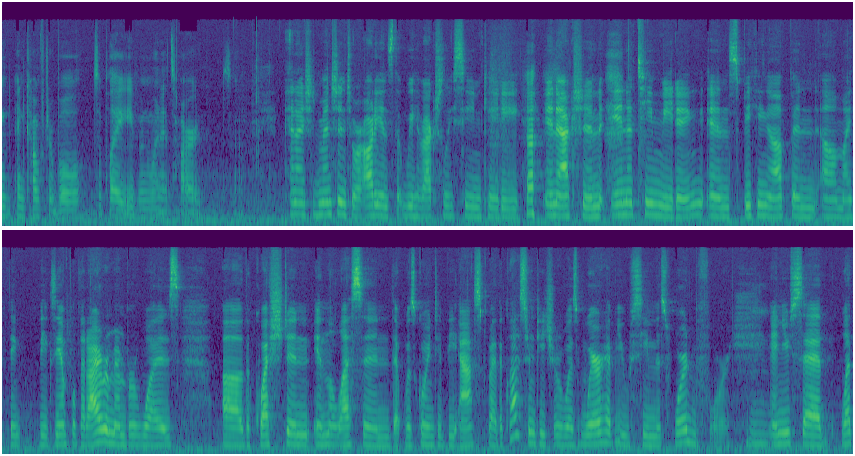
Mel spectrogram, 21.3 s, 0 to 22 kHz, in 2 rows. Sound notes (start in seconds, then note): 9.1 laughing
